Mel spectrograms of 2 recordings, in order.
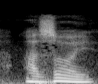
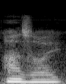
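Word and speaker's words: אַזוי: again the last syllable, azoi, again the last syllable, not azoi, which you would assume from the rule that we mentioned before, that it falls on the second syllable from the last.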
